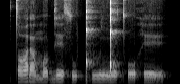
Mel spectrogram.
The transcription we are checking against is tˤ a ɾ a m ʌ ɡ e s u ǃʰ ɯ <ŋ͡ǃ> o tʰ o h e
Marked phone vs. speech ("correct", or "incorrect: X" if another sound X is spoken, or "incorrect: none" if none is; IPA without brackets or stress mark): correct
